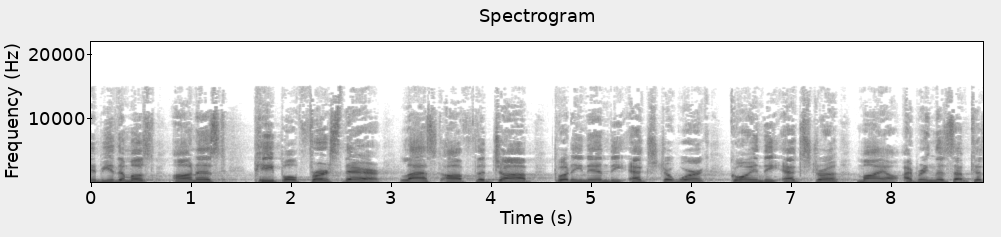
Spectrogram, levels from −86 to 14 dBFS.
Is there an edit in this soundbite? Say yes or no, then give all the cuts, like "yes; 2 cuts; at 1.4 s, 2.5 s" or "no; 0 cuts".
no; 0 cuts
